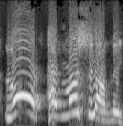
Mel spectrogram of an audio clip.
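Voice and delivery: high, loud crying plea; mother crying out to Jesus for her daughter, loud and high. Acted. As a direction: wail it out for mercy. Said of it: "She cried out".

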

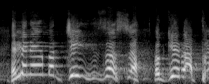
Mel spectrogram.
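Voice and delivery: high-pitched faith-healer command; mock charismatic healer. Preacher imitating charismatics at a wheelchair, mock healing command. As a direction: imitate a revivalist ordering a healing. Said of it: "all those charismatics".

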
